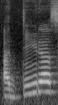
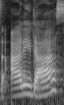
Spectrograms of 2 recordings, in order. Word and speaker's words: adidas: this other one which I never know how to say if it's adidas or a DDoS ah so you have this sort of American pronunciation european pronunciation and my European friends worse that is a DDoS and he always corrects us every time okay it comes from the company founders name which is a doff Dassler so a add D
